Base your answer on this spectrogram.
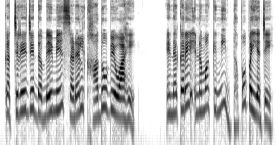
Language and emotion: Sindhi, disgusted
